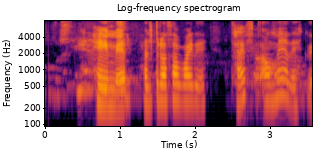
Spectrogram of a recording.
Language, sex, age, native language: Icelandic, female, 12, Icelandic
